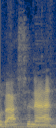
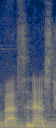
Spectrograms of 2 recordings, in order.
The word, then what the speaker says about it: Bassinest: I thought it was just the Halo Bassinet until we got one, and then I looked in it and it says the Halo Bassinest right on it, and I was like, oh. So I've been saying it wrong this whole time, like, okay.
